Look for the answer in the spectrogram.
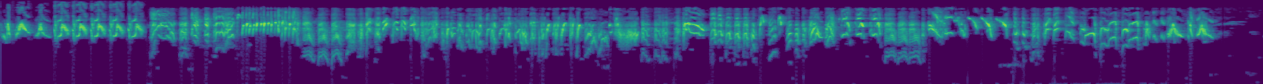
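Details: Hooded siskin singing a continuous, rapid twittering song for twelve seconds, high and buzzy with quick trills, chirps and warbled phrases running together without pause, ending abruptly; no other sounds.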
